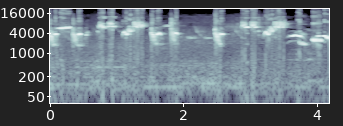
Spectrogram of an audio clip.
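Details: Sunda blue robin, called tledek gunung, whose song is said to rile magpie-robins and shamas: bursts of sharp high chirps and short whistles separated by brief pauses, ending in clear slurred whistles.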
